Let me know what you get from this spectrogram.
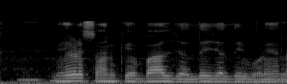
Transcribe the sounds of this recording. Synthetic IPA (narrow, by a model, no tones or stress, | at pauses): bʱeːɽso̰ːnkebaːld͡ʒəld̪id͡ʒəld̪ibʊ̰ɽ̤ẽl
